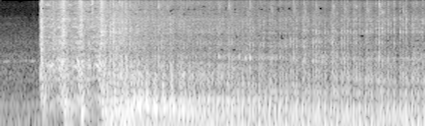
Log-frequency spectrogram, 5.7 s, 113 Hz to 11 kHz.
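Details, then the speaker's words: Harley FXLRST Low Rider ST 117 ci Stage 2 with Star Racing 30/30 cam, Power Vision dyno-tuned the day before, cold start: catches quickly after a short crank, settles into a deep, even V-twin lope; healthy. "taking it out for a ride so you can hear it really really greatly improved let's start with the cold start"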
